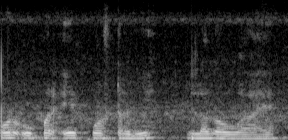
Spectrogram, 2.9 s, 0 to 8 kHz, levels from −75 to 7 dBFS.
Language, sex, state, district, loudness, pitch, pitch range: Hindi, male, Uttar Pradesh, Shamli, -15 LUFS, 135 Hz, 125-145 Hz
